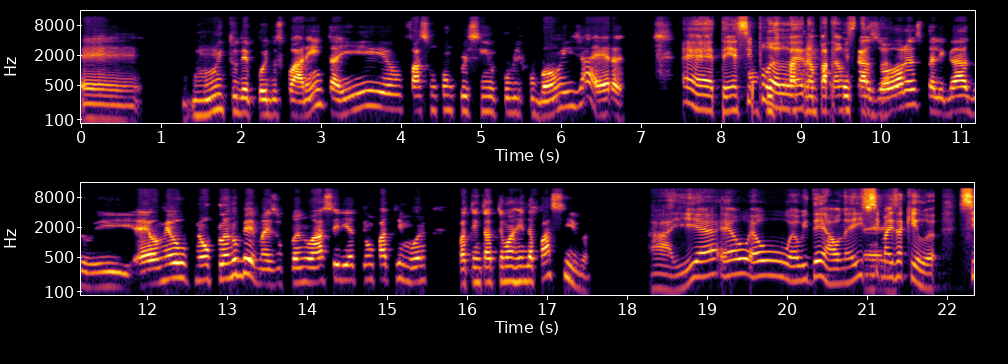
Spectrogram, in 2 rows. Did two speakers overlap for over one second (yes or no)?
yes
